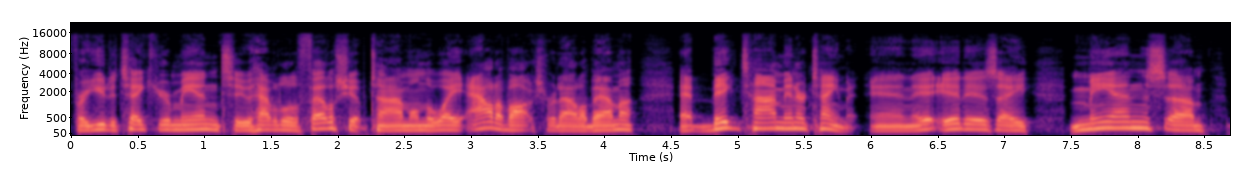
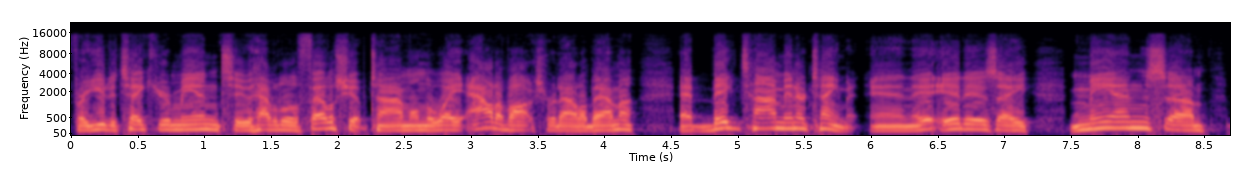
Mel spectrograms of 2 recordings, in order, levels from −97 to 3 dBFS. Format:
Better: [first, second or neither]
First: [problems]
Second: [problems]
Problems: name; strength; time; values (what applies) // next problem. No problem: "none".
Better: first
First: none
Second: distortion; slight; 10 dB below the speech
